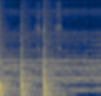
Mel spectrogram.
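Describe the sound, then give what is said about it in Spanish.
Two knocks on a bedroom door at night, a quick pair of moderately loud, dull raps about a quarter second apart, followed by a low steady hum. “Me pongo el batín sobre el camisón y salgo trastabillando por el pasillo. Y os doy en vuestra puerta.”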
